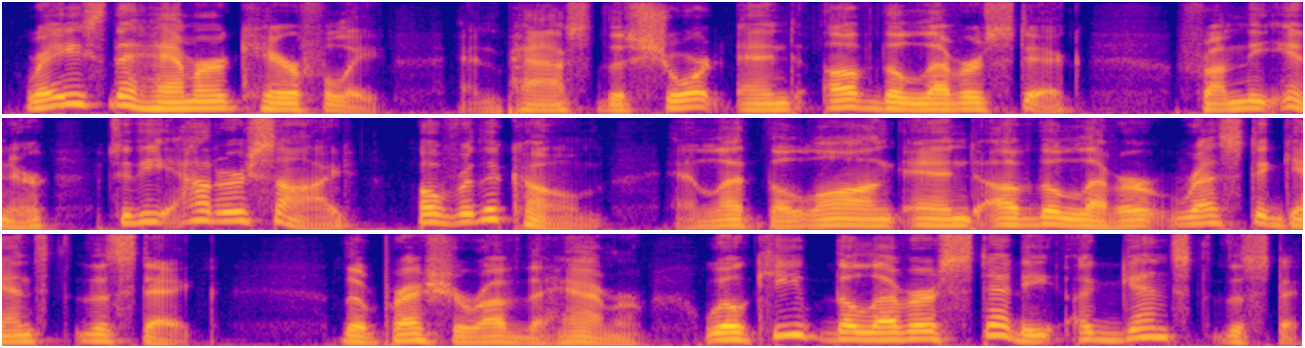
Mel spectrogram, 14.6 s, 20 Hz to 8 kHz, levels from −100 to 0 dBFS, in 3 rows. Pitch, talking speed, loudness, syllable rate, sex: 120 Hz, 195 wpm, -20 LUFS, 5.5 syllables/s, male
